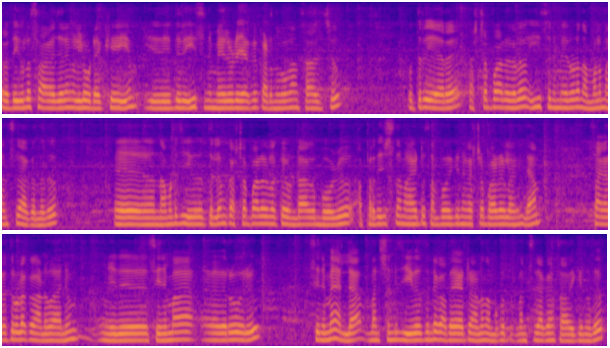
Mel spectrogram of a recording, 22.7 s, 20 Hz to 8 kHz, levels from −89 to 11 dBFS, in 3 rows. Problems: constant background noise, background conversations at intervals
